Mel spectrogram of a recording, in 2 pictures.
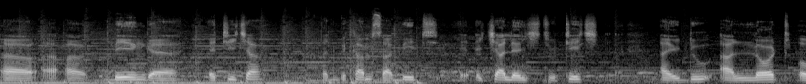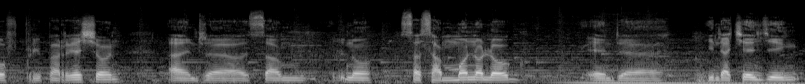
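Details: Teacher who stammers; reports stammering affects teaching and phone calls and worsens during the cold season; stammering.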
